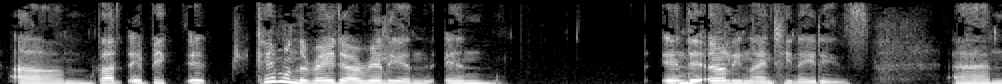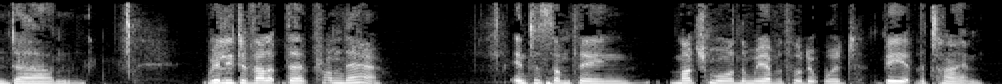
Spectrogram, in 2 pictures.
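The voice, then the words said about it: Pleasant London English accent. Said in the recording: “your accent because you have such a nice accent to listen to ... I was born in London”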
